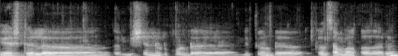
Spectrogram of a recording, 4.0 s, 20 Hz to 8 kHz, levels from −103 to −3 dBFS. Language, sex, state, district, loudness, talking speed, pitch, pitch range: Kannada, male, Karnataka, Belgaum, -20 LUFS, 90 wpm, 110 Hz, 105-115 Hz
